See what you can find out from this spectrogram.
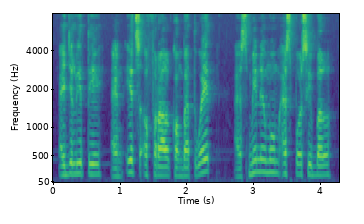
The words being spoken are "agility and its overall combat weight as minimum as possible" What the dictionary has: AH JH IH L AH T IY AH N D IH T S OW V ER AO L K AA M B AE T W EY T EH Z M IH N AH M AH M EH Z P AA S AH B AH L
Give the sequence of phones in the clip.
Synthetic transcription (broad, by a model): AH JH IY L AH T IY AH N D IH T S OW F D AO L K AA M B AE T W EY T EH S M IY N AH M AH M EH S P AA S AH B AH L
